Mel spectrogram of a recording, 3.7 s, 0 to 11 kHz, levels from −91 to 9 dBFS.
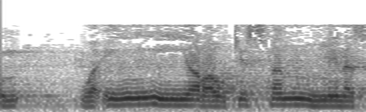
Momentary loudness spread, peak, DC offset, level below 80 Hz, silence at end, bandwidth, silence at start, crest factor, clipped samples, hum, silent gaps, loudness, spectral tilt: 10 LU; -4 dBFS; under 0.1%; -52 dBFS; 0 s; 5.8 kHz; 0 s; 10 dB; under 0.1%; none; none; -16 LUFS; -11.5 dB/octave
